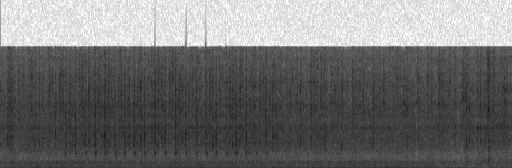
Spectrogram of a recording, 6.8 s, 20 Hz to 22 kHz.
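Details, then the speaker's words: Small-block Chevy V8 in a 1932 Ford Coupe, idling during valve adjustment by ear: a rocker is backed off until a light, fast clatter of excess valve lash appears. Only a small turn was needed, so it was at the edge of tight enough. "So see how little bit I'm turning to make him clatter? That means he was right at the ragged edge of being tight enough."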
